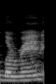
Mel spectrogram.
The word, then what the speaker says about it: Lauren: You can find me on Instagram at Love Evolves, or you can type in my name, Loren. It's spelled Lauren, L-A-U-R-E-N, F Walker. And my Instagram handle is Love Evolves, L-O-V-E-V-O-L-V-Z.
